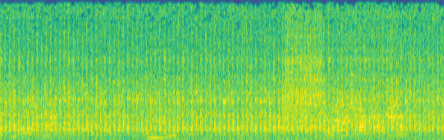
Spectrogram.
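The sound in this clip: A tractor engine runs with a steady, low, rough rumble and an even, rhythmic throb that stays at one level throughout, fairly faint.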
